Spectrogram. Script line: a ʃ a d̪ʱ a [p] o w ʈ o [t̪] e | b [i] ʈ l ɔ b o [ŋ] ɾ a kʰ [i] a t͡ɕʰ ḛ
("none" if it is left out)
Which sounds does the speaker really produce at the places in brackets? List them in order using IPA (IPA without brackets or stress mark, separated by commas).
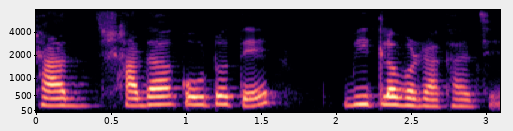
k, t̪, i, n, a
